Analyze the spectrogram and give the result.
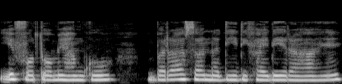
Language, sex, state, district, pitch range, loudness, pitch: Hindi, female, Arunachal Pradesh, Longding, 205-225 Hz, -16 LUFS, 210 Hz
